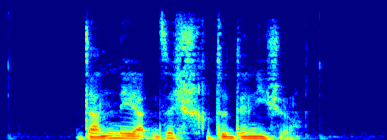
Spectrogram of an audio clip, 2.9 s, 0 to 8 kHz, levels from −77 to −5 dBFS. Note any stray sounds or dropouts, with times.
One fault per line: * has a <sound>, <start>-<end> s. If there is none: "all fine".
all fine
